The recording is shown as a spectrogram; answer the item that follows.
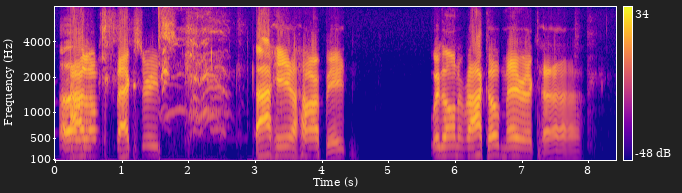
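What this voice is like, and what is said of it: Singing in a Gomer Pyle voice. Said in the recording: “Why don't you sing it in your Gomer Pop voice?”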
